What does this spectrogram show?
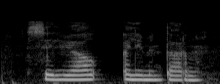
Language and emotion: Russian, neutral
